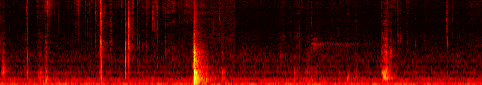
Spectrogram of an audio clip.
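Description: A phone taps and clatters against a hard tabletop.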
